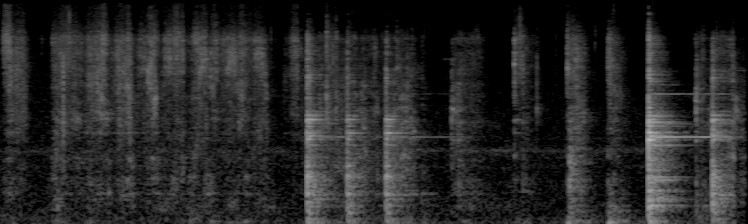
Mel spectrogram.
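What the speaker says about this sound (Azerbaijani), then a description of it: "Az ateşdə yağ əriyənə qədər qarışdırıram" A spoon stirs butter and sugar in a pot over low heat, making faint scraping and soft clinks against the pot with a few louder knocks.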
